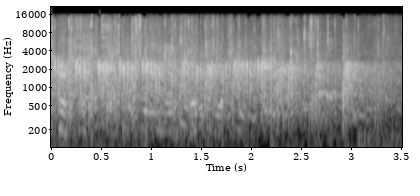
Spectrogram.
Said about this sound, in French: Merci. On peut applaudir, hein, oui.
